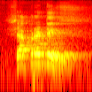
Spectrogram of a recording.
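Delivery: "separatists" burst out loud and high; loud emphasis. Real, not acted. Teacher naming the tricksters to the class, loud emphasis. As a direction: punch out "separatists" as the verdict. Drives the key word home.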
